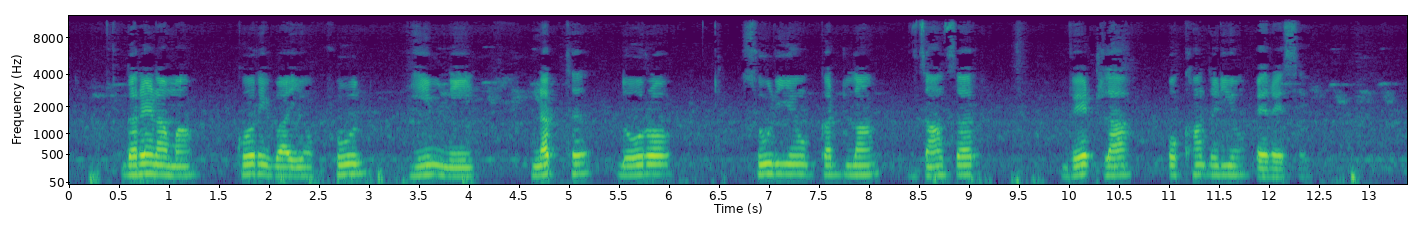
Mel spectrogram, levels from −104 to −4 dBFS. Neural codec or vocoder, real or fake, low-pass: none; real; 10.8 kHz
